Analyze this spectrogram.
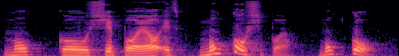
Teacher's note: when you've got that K, the gyuk, followed by another gyuk, it ends up being a double gyuk most of the time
